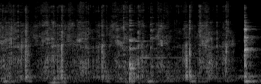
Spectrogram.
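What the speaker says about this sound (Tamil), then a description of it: "பாலை காய்ச்சி இப்படி அடித்து கொண்டு வர" Hot milk whisked vigorously by hand in a vessel for cappuccino froth, a close, steady stream of stirring and scraping clinks with brief louder knocks, no voices.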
